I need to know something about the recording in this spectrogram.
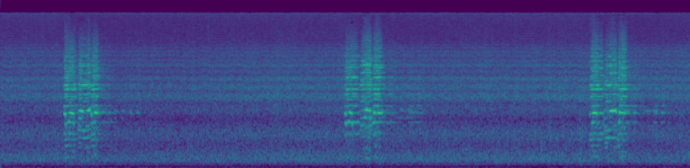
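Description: A harmonica plays short bursts of chords, a few seconds apart.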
